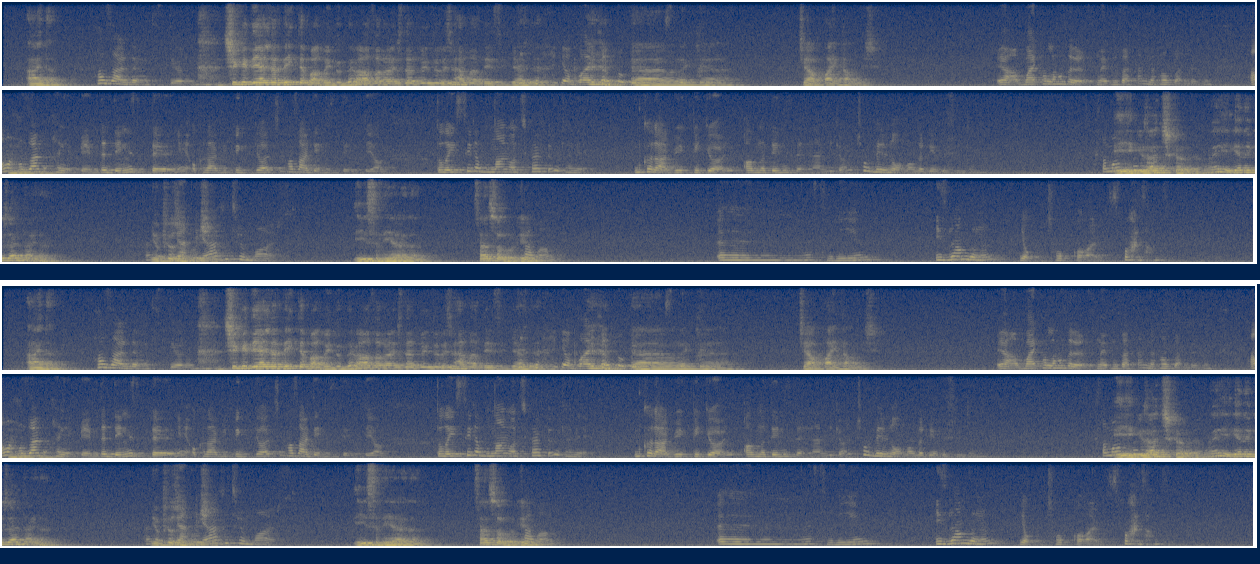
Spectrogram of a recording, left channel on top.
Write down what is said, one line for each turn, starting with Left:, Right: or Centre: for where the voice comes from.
Left: Aynen.
Right: Hazar demek istiyorum.
Left: <laughs> Çünkü diğerleri de ilk defa duydun değil mi? Hazar önceden duyduğun için Hazar diyesin geldi.
Right: <laughs> Ya Baykal'ı
Left: <laughs>
Right: da duymuştum.
Left: Ya bırak ya. Cevap Baykal'mış.
Right: Ya Baykal'la Hazar arasındaydım zaten de Hazar dedim. Ama
Left: Hmm.
Right: Hazar hani e, bir de deniz de deniyor ya o kadar büyük bir göl ki Hazar Denizi deniliyor. Dolayısıyla bundan yola çıkarak dedim ki hani bu kadar büyük bir göl adına deniz denilen bir göl çok derin olmalıdır diye düşündüm. Aslında
Left: İyi,
Right: mantığım
Left: güzel
Right: mantıklıydı.
Left: çıkarım. İyi, gene güzeldi aynen.
Right: Evet
Left: Yapıyorsun
Right: yani
Left: bu
Right: genel
Left: işi.
Right: kültürüm var.
Left: İyisin iyi aynen. Sen sor bakayım.
Right: Tamam. Ee, ne sorayım? İzlanda'nın yok bu çok kolaymış <laughs> pardon.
